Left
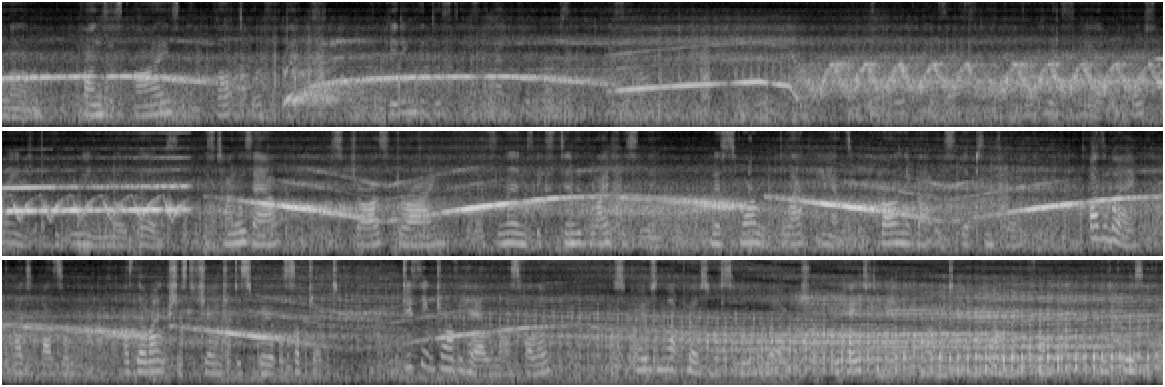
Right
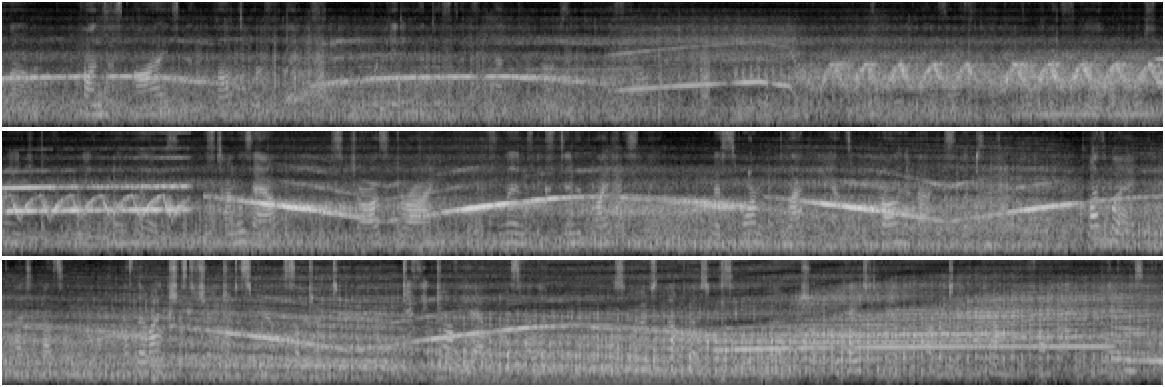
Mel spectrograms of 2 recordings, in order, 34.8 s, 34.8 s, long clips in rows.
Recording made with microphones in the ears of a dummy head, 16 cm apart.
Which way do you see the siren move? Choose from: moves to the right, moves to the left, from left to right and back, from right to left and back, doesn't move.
moves to the right.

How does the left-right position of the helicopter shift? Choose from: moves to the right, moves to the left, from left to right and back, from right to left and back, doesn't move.
moves to the left.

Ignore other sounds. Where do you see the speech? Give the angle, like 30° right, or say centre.
10° left.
